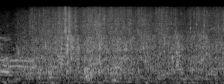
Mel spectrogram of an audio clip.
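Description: Several people wading through a deep, muddy stream, the water splashing and sloshing around their legs as they push through, with a few short splashes standing out.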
